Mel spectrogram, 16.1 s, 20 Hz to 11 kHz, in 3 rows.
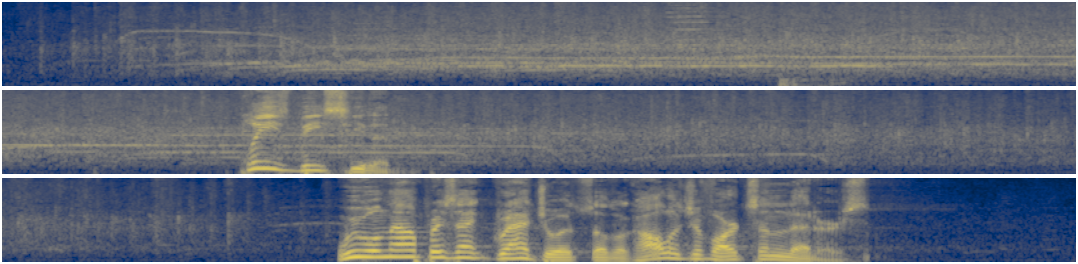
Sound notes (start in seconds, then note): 0.4 cheering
